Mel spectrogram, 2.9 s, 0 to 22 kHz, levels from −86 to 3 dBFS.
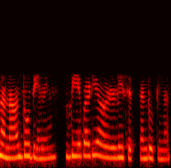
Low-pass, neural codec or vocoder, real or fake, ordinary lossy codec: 3.6 kHz; none; real; none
